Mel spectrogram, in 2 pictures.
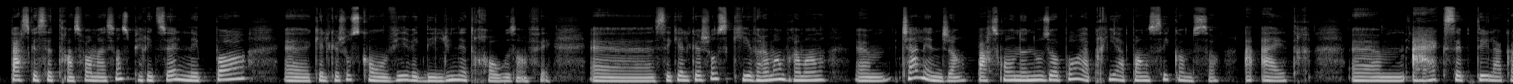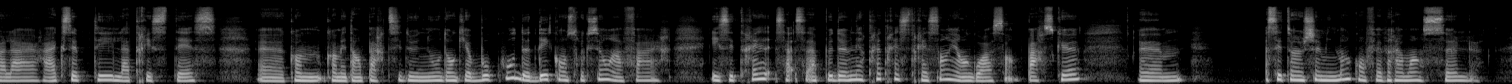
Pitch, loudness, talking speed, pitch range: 190 Hz, -22 LUFS, 175 wpm, 175-205 Hz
